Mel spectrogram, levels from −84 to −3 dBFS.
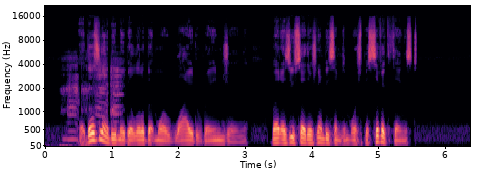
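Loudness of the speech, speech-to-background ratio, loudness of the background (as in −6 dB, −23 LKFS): −24.0 LKFS, 18.5 dB, −42.5 LKFS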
